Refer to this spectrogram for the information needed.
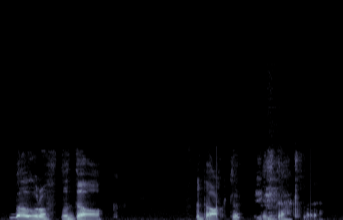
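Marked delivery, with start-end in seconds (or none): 0.2-1.1 put-on British accent, higher and louder. Saying a name after being told it sounds menacing: british accent. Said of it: "If you say it in a British accent".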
